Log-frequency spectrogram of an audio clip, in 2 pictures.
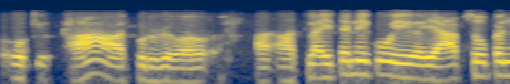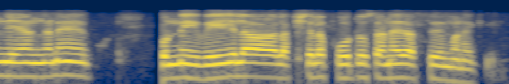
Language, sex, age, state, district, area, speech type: Telugu, male, 18-30, Telangana, Nirmal, rural, conversation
